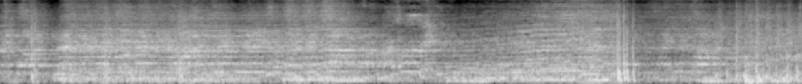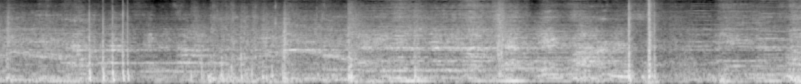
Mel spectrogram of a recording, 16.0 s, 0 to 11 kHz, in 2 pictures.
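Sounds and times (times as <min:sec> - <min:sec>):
loud music soundtrack: 0:00.0 - 0:16.0
fireworks bangs: 0:06.2 - 0:12.3, 0:14.3 - 0:14.9.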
